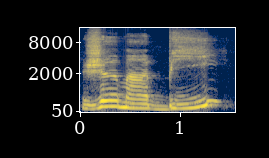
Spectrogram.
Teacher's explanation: Now, I say Y, not L. The L is silent.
